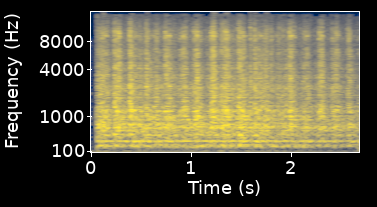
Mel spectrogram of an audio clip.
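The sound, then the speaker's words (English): A power drill runs continuously in a guitar maker's workshop, a loud, steady mechanical whir with a fast rhythmic chatter pulsing through it and no voices. “Davis drills in his workshop.”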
